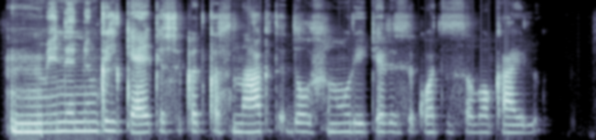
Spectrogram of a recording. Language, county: Lithuanian, Kaunas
